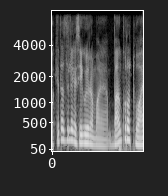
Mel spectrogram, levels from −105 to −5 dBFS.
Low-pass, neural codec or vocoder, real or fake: 7.2 kHz; none; real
